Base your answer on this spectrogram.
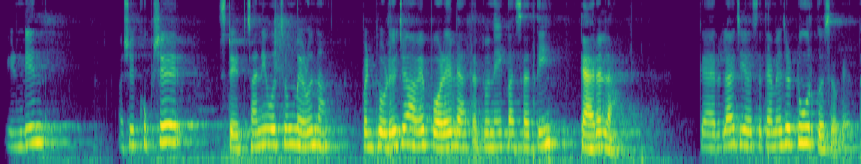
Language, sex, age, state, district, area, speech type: Goan Konkani, female, 45-60, Goa, Bardez, urban, spontaneous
